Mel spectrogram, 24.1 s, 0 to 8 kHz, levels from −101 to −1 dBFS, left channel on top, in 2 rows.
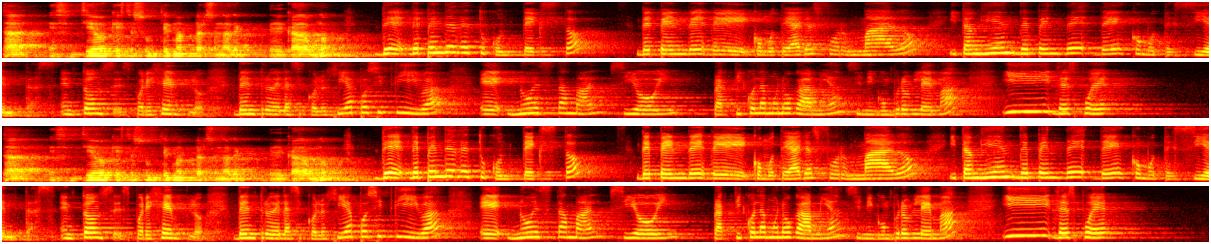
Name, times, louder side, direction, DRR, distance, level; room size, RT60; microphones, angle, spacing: voice 1, 0.0-2.4 2.7-3.3, left 1 dB, 30° left, 5 dB, 3.8 m, -24 dB
voice 2, 3.7-5.8 6.3-9.2 9.5-18.8 19.2-23.1, right 3 dB, 45° right, 7 dB, 1.4 m, -26 dB
30.0 x 18.0 x 8.5 m, 1.3 s
head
